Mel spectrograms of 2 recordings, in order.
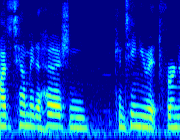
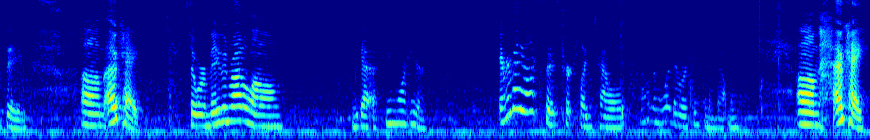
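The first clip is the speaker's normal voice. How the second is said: normal talking voice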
